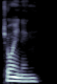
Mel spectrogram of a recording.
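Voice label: "joining", British English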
